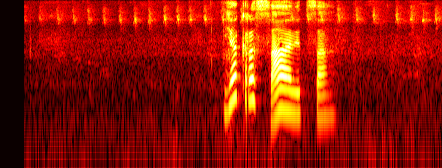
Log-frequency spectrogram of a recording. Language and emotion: Russian, positive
